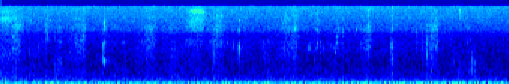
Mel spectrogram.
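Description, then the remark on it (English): Crunchy chewing of an Oregon Honeycrisp apple: a steady run of wet, crisp crunches repeating every fraction of a second, with no talking over it. “In fact, this is an apple.”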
